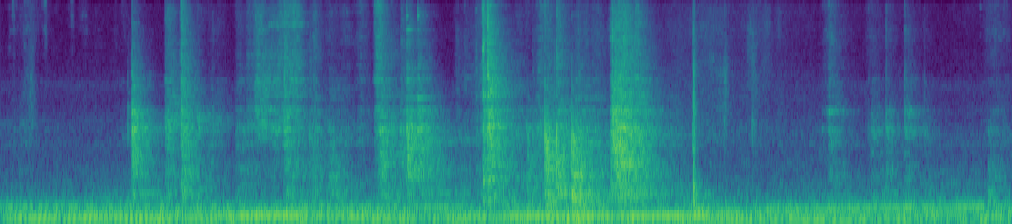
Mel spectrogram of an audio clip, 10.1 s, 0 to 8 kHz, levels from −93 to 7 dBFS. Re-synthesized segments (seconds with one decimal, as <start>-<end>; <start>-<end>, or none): 2.5-3.8; 7.2-8.6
